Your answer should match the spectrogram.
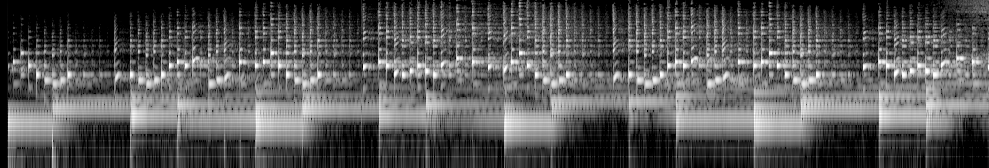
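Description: Background music: a melody of short, quick notes that repeats a short phrase about every two seconds.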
